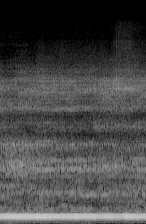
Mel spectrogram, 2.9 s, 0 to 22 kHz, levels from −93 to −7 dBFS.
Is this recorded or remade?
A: remade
